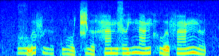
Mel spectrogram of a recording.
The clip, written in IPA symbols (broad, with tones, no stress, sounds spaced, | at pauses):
ɣ ṵ˧˥ ə̯ f ɨ̤˨˩ ə̯ k w o˧˩ t͡ɕ ɨ˧˩ ə̯ h a˧ m z ə˨˦ j n a˨˦ ŋ h ṵ˧˨ ə̯ f a˨˦ ŋ n ə˨˩ t̚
